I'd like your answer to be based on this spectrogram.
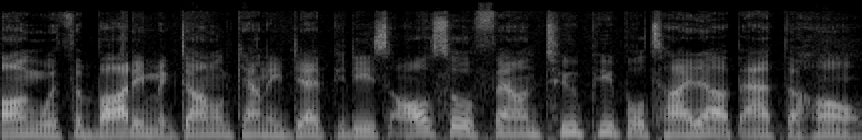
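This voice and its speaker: A man talks at a fairly quick pace with ordinary pitch variation. It is a normal speaking voice. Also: fairly high pitch for a man. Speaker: television news reporter. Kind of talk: TV news package narration.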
